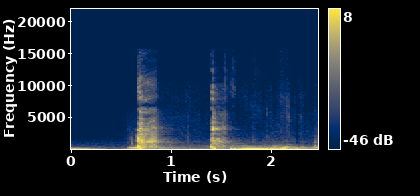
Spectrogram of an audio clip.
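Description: A man sneezing twice, a long loud sneeze about half a second in and a shorter one after it: an allergic reaction to pollen from a bouquet of roses.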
